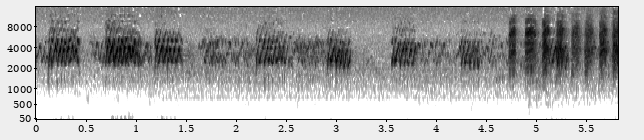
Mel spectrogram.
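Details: Budgerigar chicks being fed in the nest give rough chittering bursts, then a fast series of sharp, clicking pulses near the end.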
